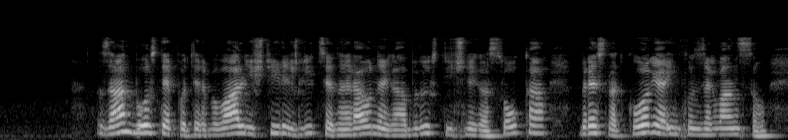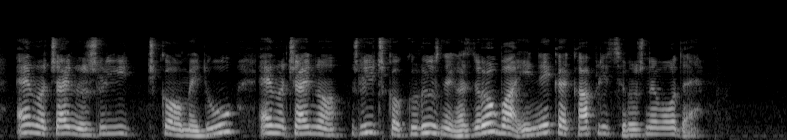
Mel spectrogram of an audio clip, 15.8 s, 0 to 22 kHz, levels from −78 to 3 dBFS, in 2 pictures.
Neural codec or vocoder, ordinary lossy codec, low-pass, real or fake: none; none; 7.2 kHz; real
